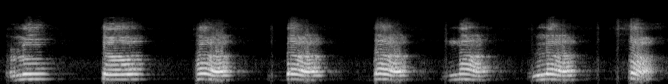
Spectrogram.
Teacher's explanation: तुमची जीभ जी आहे ही दाताच्या मागच्या बाजूला स्पर्श करते त्यामुळं त्याला दंत वर्ण असं म्हटलेलं आहे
